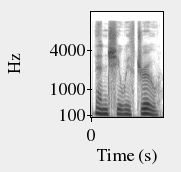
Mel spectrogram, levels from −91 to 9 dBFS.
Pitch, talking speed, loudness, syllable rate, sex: 155 Hz, 150 wpm, -15 LUFS, 3.5 syllables/s, female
